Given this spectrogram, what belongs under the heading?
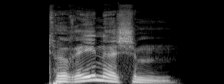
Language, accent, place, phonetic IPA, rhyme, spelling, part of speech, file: German, Germany, Berlin, [tʏˈʁeːnɪʃm̩], -eːnɪʃm̩, tyrrhenischem, adjective, De-tyrrhenischem.ogg
- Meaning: strong dative masculine/neuter singular of tyrrhenisch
